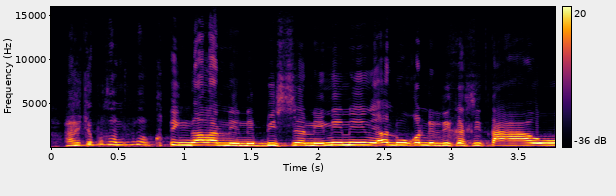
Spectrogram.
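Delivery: high, loud, flustered rushing; flustered hurrying. Retold or imitated. Panicky guide hurrying pilgrims toward the bus, high and loud.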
